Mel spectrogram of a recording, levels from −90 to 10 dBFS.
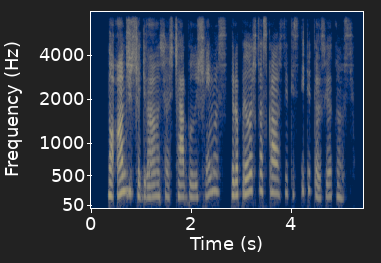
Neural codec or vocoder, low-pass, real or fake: codec, 44.1 kHz, 1.7 kbps, Pupu-Codec; 7.2 kHz; fake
